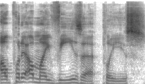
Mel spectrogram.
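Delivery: imitated American accent. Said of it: "with an American accent".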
